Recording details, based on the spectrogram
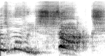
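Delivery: play-acted fed-up man's yelling, called out flatly and loudly. Retelling a bad movie screening, the speaker acts out a man walking out, imitating a man screaming. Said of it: "He screamed it".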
